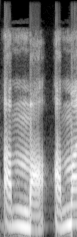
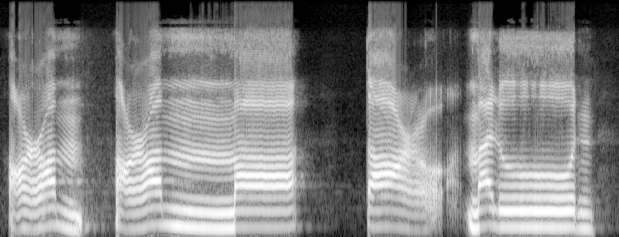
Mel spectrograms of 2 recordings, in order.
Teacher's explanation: عین کا آپ نے خاص خیال رکھنا ہے، عین کو حمزہ کی آواز نہیں پڑھنی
